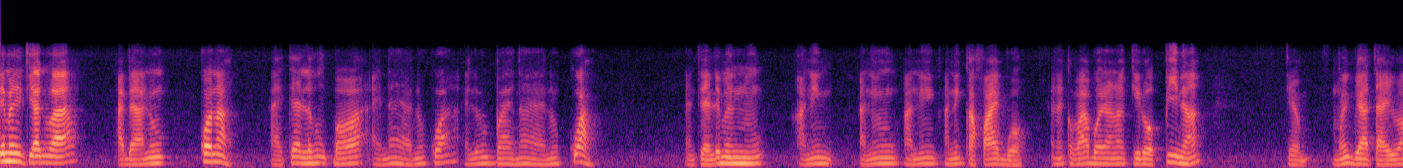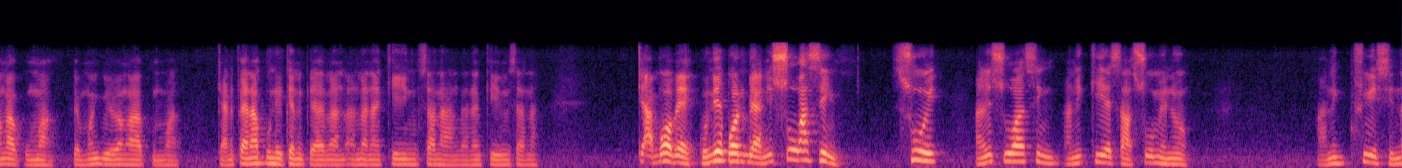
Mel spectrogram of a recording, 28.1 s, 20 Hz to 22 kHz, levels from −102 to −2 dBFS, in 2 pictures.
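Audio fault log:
No faults heard in this speech.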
